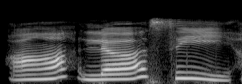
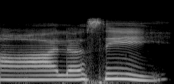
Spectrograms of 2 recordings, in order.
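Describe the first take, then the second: First: ആലസി stretched out syllable by syllable; very slow reading. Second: Said in the usual way. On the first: Shown as a demonstration. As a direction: model ആലസി very slowly. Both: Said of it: "അക്ഷരങ്ങൾ ഓരോന്നോരോന്നായിട്ട് വായിക്കാം".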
